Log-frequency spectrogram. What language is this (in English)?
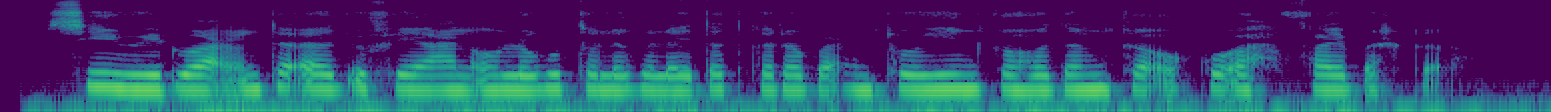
Somali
